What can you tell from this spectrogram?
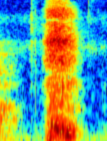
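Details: Single sneeze from a female: a sharp, hissing burst of air.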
